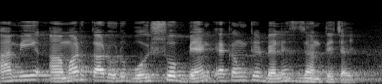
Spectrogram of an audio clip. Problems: echo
